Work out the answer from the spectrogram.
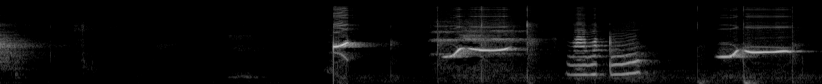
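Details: Urdu-speaking pet parrot indoors: a sharp click, then whistled, rising and falling syllables and harmonic speech-like notes in quick bursts, ending with a clear sustained whistle.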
